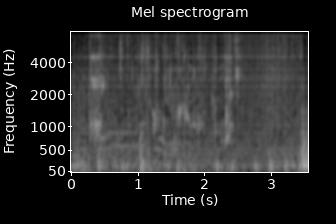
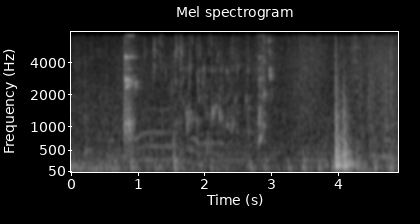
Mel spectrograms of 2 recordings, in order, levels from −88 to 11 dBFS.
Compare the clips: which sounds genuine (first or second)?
second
